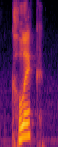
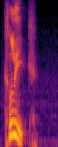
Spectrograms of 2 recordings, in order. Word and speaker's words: clique: Next is, can be pronounced a couple of ways. It is click or clique. C-L-I-Q-U-E.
